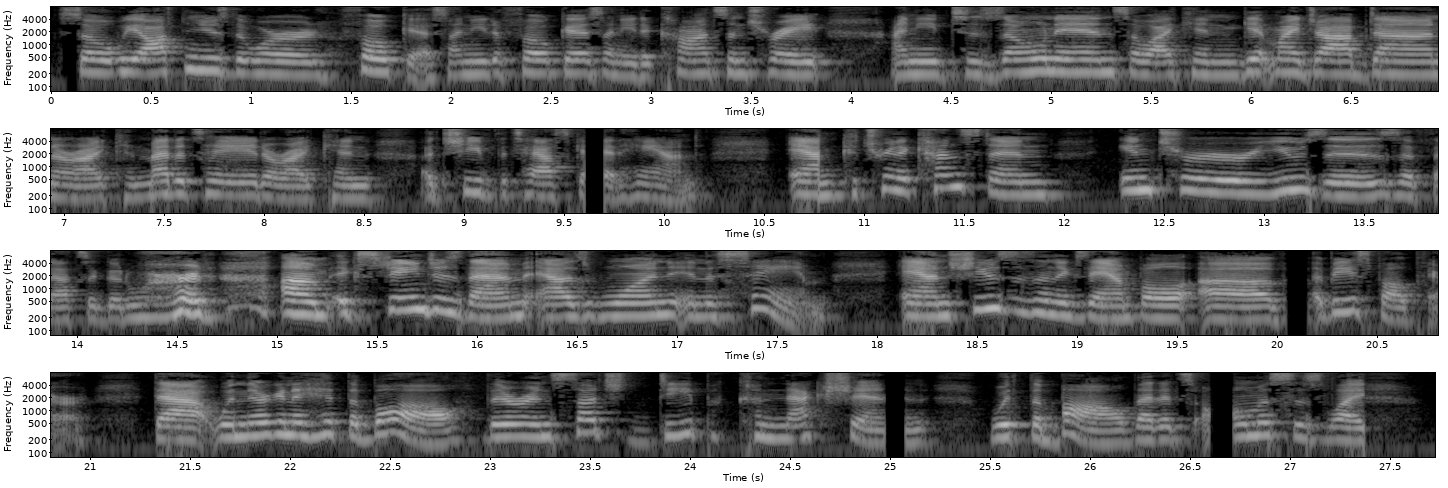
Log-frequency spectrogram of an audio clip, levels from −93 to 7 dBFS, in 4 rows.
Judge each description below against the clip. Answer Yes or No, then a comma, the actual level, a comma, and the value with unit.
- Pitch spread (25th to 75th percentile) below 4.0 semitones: Yes, average, 3.5 semitones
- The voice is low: No, high, 215 Hz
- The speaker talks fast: No, average, 185 wpm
